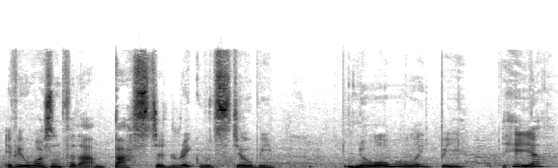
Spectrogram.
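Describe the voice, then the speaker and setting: Audio drama mum: woman performer as middle-aged, grieving, resolute and bitter, low-lit mellow tone, deliberate emphasis. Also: vocal fry, slight background noise. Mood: bitter, upset. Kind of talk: quoted dialogue in an audio drama monologue.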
